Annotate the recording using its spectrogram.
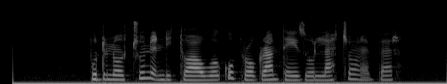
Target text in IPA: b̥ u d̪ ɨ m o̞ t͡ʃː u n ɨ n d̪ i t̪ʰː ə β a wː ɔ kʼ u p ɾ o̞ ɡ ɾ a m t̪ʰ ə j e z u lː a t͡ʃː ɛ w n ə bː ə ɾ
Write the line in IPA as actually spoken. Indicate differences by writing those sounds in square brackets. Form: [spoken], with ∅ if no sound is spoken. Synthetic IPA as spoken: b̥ u d̪ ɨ [n] o̞ t͡ʃː u n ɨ n d̪ i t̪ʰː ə [w] a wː ɔ kʼ u p ɾ o̞ ɡ ɾ a m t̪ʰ ə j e z [o] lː a t͡ʃː ɛ w n ə bː ə ɾ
